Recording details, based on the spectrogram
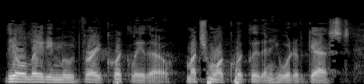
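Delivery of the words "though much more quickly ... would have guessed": plain reading voice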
